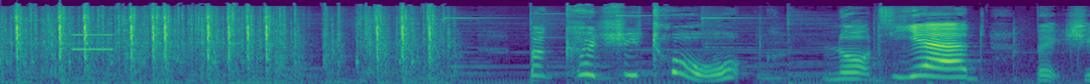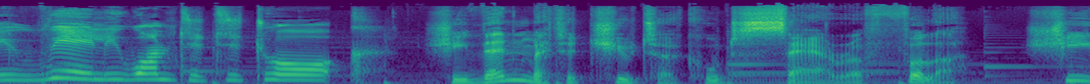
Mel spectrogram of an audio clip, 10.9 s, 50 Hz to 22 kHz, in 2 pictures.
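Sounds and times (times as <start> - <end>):
typewriter keys clacking: 0.0 - 2.3
speech: 2.6 - 10.8.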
